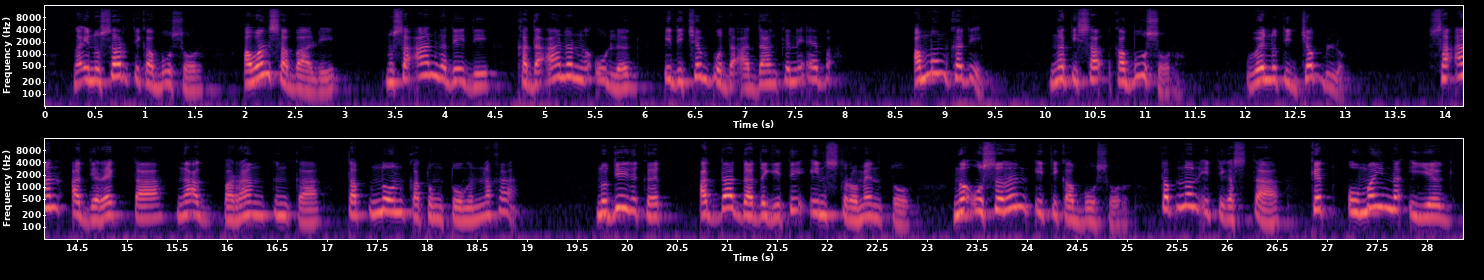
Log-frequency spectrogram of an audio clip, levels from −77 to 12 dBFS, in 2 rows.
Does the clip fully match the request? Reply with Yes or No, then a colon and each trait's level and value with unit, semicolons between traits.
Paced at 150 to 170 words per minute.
No: average, 115 wpm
